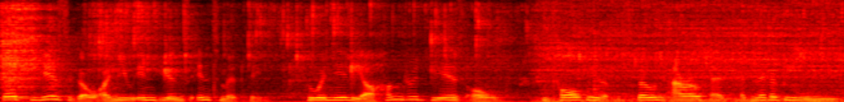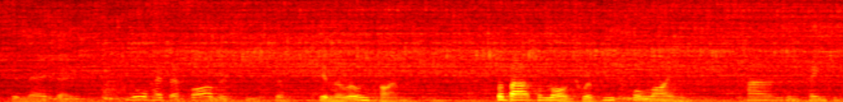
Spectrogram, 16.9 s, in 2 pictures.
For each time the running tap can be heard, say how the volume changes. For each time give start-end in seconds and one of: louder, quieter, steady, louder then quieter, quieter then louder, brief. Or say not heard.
0.0-16.8 louder.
